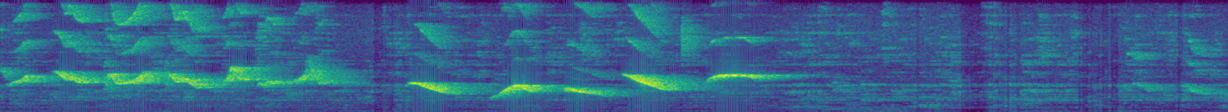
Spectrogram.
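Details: Pet green-winged saltator singing energetically to excite other saltators: a run of rich whistled slurs in the first four seconds, some rising then dropping, followed by quieter chirping and faint background noise.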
